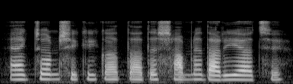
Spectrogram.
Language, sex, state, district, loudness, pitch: Bengali, female, West Bengal, Cooch Behar, -19 LUFS, 215 Hz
